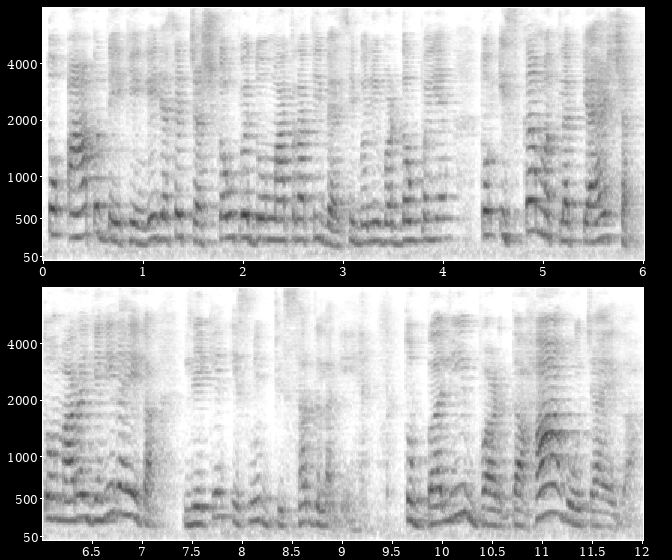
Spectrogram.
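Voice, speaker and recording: A woman's voice: a little high, a little slow. A woman teacher working through a textbook exercise, spelling words out sound by sound and explaining each step. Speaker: Sanskrit teacher. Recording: echoey room.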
